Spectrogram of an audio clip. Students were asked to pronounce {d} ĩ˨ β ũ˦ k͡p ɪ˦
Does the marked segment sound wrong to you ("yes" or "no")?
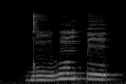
no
